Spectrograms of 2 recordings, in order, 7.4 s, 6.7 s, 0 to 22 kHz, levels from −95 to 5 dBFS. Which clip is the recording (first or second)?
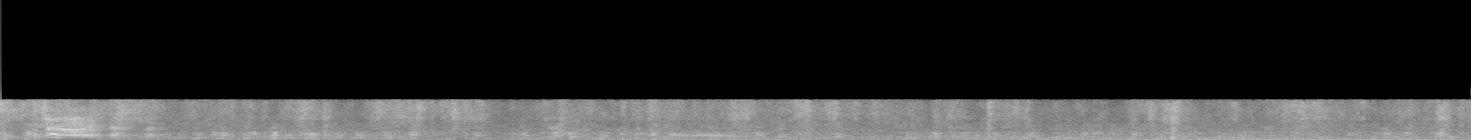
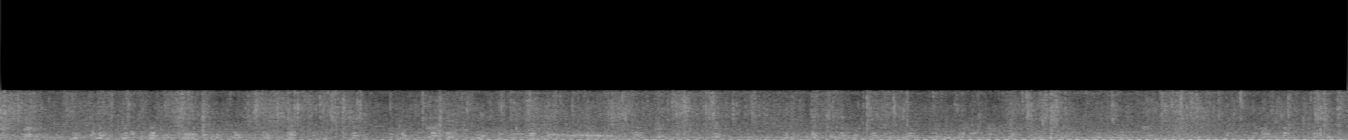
second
